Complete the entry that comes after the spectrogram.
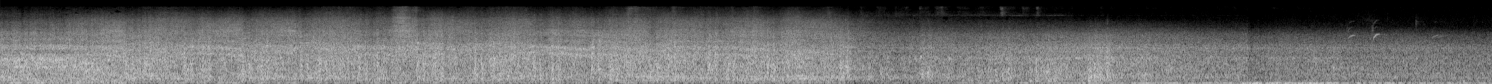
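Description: A JR West Special Rapid electric train of 225 and 223 series cars passing through the station at speed: a loud rushing noise of wheels on rail with clattering over the rail joints. It drops off suddenly about eight and a half seconds in as the last car goes by, then a lower rumble fades away.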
